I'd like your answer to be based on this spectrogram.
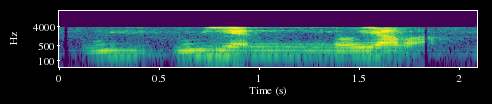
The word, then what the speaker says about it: Uyenoyama: And first fight of the night is Alp Ozkilic, 8-1, fighting Darren Uyenoyama.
